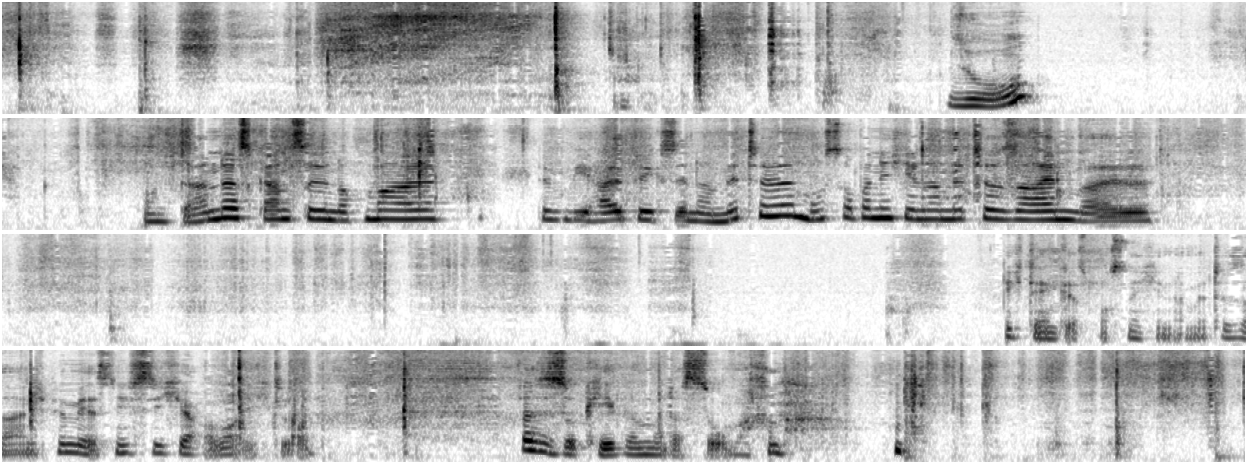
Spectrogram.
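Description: Paper rustles and crinkles as hands handle it.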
